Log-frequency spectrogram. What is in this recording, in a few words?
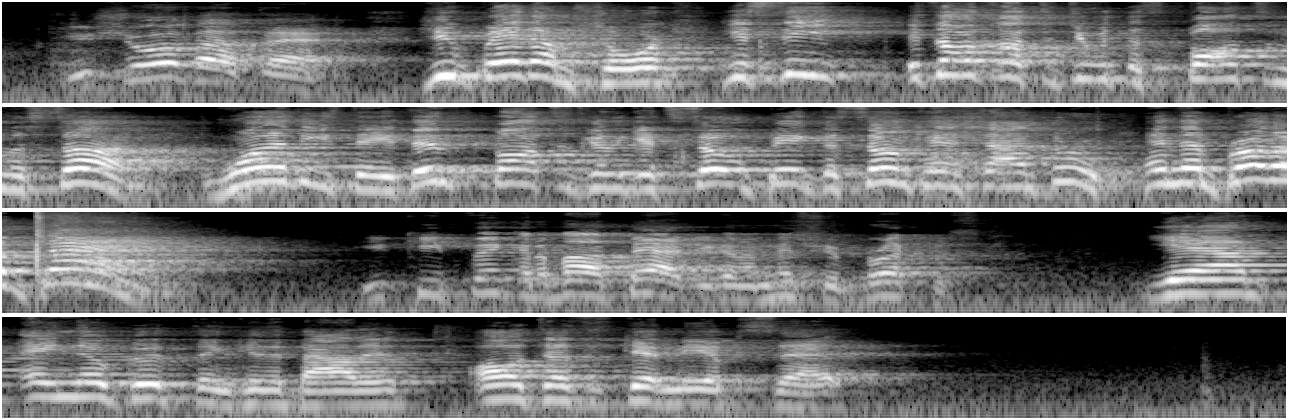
STAGE BOUNDARY MICS PROCESSED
